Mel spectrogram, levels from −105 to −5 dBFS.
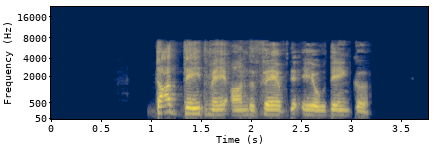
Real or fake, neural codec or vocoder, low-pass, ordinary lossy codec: real; none; 7.2 kHz; AAC, 48 kbps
